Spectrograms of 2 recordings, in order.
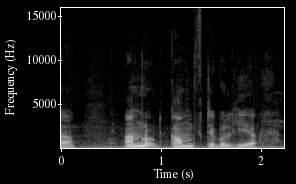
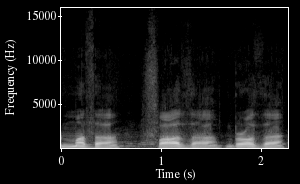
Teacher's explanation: in British accent you don't pronounce the R sound at the end of the word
